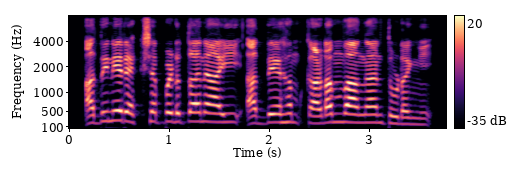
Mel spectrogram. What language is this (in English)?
Malayalam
